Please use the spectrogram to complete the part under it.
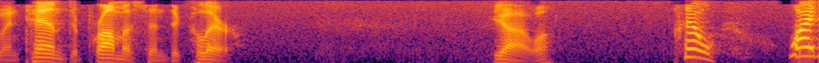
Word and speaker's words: Yahweh: Yahweh, the proper pronunciation of the name of Eloah, God, as directed in his Torah teaching regarding his Haya existence and our Shalom restoration. If you can say Eloah, Torah, Shalom, and Haya, then you can pronounce God's name.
